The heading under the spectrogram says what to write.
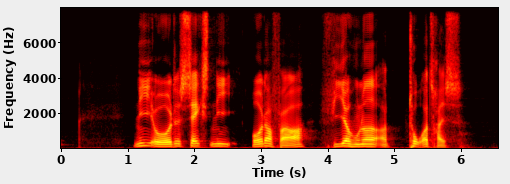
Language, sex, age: Danish, male, 60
